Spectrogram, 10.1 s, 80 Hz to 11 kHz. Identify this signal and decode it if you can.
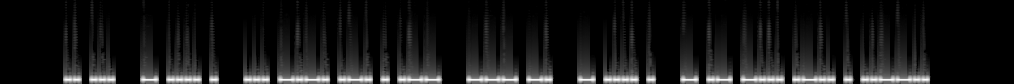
Morse code, heard as a keyed tone, about 28 wpm, 700 Hz. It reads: IS THE SCREW ON THE TABLE?
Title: Sentences from Top 1600 Words 28wpm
